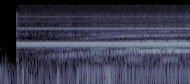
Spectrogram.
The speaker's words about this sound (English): How many fucking sirens have we played? So many fucking sirens.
